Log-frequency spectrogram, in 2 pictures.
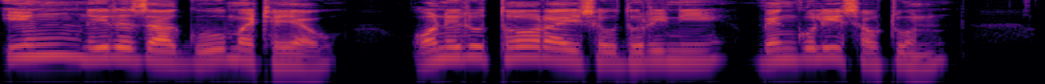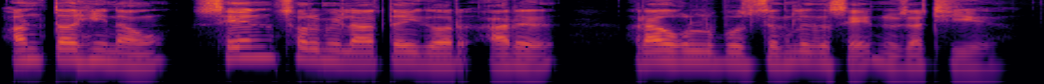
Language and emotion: Bodo, neutral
